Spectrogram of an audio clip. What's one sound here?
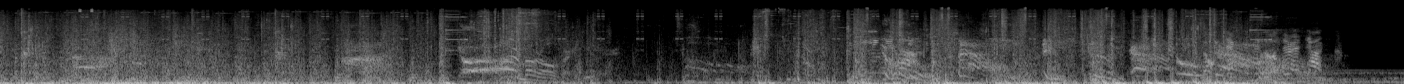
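Rapid gunfire rattles and booms in quick bursts.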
